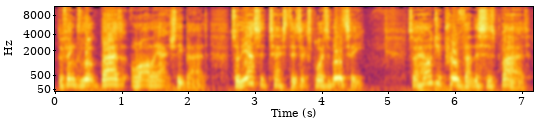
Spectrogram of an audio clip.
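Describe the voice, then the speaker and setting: Chess commentator, male, fairly high voice with a rough, raspy edge, thinking aloud, losing his voice. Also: animated, moderate pace. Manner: rambling, thinking aloud with many fillers and rhetorical questions. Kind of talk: chess game analysis.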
